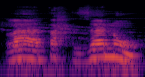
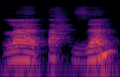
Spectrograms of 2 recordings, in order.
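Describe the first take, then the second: First: The last word ends with an added u vowel. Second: The last word ends on a bare n sound. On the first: The speaker calls it wrong. "dibaca la tahzanu maka tentu ini artinya akan berbeda" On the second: The speaker calls it right. "yang seharusnya itu i'rabnya i'rab jazm"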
